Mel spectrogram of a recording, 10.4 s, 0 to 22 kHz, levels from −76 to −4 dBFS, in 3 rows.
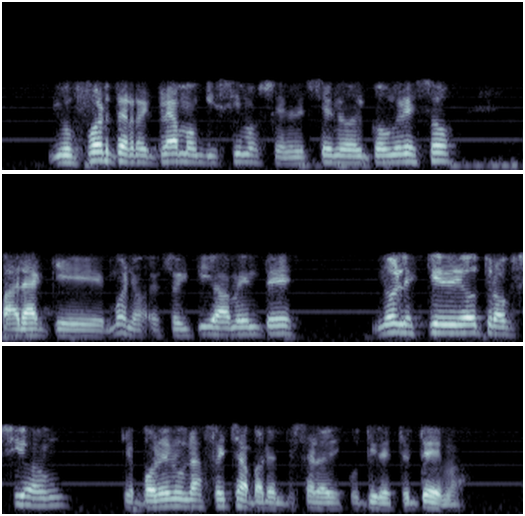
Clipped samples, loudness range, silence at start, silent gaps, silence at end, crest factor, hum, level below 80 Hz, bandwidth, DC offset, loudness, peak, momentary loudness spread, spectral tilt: under 0.1%; 2 LU; 0.35 s; none; 0.4 s; 20 dB; none; -60 dBFS; 6 kHz; under 0.1%; -24 LUFS; -4 dBFS; 11 LU; -7.5 dB/octave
